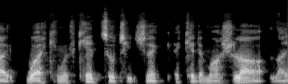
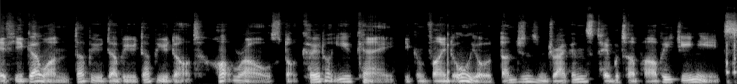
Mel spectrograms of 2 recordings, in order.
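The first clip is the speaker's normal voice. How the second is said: slow on-air presenter voice. A guest doing a cheeky plug for Hot Rolls, in a radio voice. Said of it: "That was my radio voice".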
